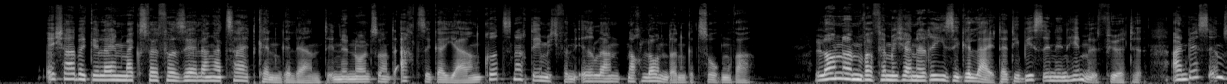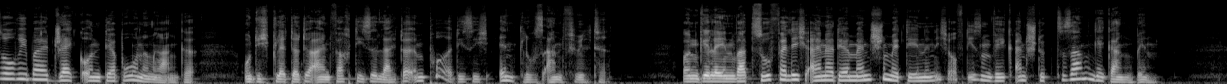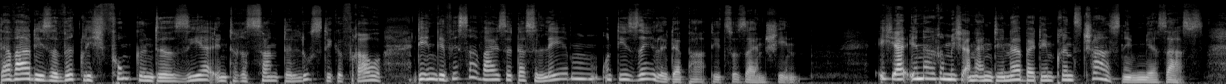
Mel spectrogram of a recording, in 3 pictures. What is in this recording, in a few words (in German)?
Doku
